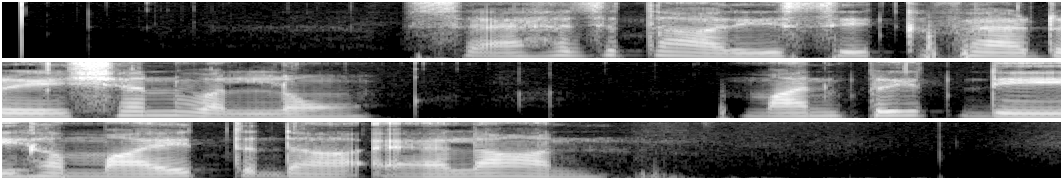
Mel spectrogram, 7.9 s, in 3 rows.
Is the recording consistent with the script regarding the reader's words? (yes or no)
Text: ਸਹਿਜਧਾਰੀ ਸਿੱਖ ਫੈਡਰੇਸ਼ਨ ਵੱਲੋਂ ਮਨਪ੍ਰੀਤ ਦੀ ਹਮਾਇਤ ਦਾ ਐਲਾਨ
yes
